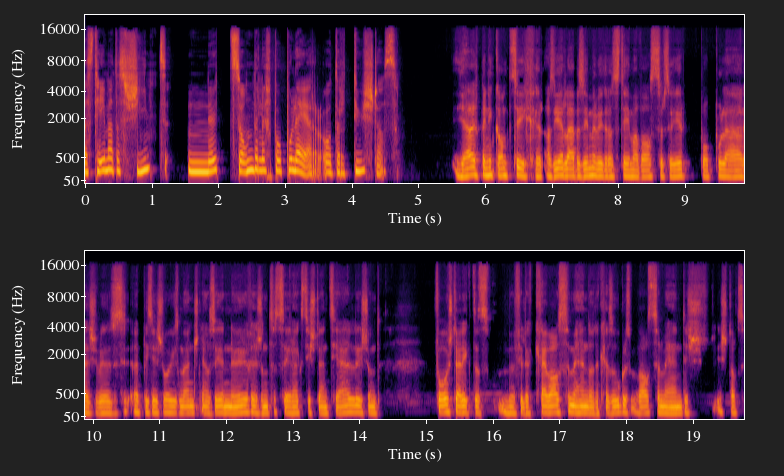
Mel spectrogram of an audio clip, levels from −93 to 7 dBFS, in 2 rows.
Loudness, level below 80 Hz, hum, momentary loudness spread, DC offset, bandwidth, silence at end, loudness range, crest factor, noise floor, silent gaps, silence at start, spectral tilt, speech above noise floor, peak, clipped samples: -19 LUFS; -64 dBFS; none; 10 LU; under 0.1%; 17 kHz; 0 s; 6 LU; 16 dB; -77 dBFS; none; 0 s; -5.5 dB/octave; 59 dB; -2 dBFS; under 0.1%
